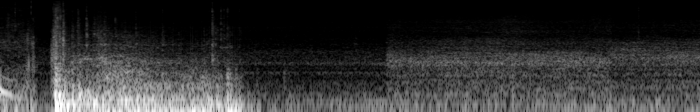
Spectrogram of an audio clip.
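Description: Wind buffeting the microphone for about two seconds, then cutting off suddenly to a faint, steady outdoor background.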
